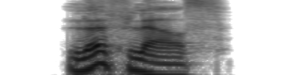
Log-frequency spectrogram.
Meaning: genitive singular of Löffler
- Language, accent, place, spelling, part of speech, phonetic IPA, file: German, Germany, Berlin, Löfflers, noun, [ˈlœflɐs], De-Löfflers.ogg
